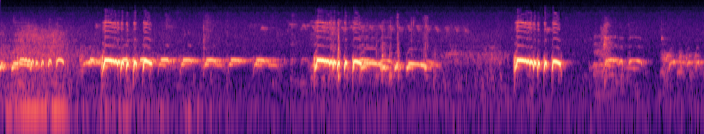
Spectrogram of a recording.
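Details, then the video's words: Zebra dove of local type cooing in its natural habitat, used to draw song from other doves: long runs of soft, even rolling notes, interrupted by three loud rapid bursts, plus a low hum at the start. "Perkutut Lokal Gacor Suara Paling DiCari Untuk Pancingan Semua Burung Perkutut Agar Bunyi"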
